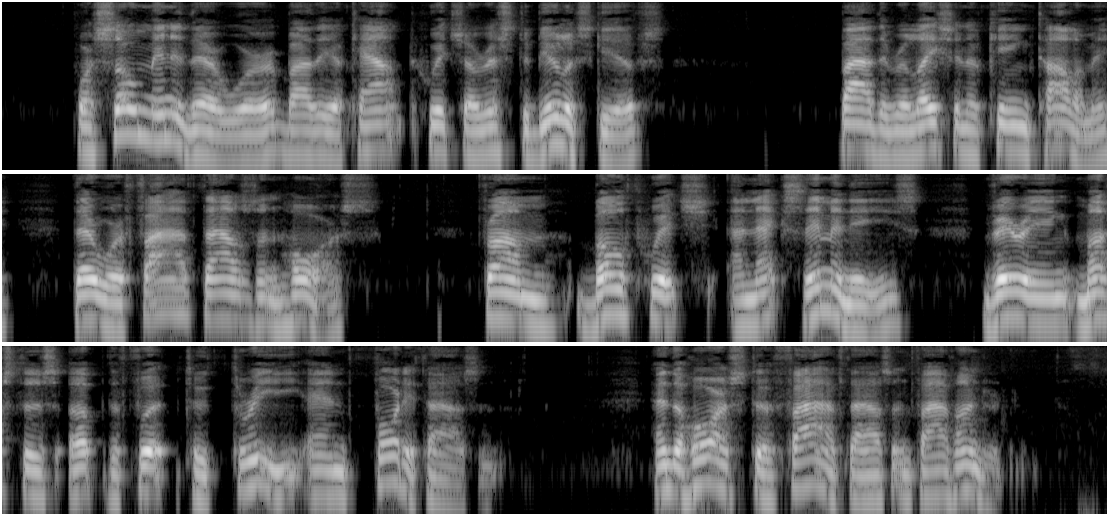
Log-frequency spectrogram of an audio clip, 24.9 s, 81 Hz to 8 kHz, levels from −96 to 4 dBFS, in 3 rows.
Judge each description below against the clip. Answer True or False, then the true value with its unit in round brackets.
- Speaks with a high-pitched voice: False (135 Hz)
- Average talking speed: False (105 wpm)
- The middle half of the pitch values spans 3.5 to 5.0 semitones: True (4.2 semitones)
